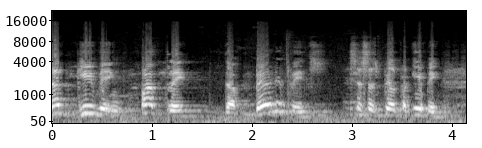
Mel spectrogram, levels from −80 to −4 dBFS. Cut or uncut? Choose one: cut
